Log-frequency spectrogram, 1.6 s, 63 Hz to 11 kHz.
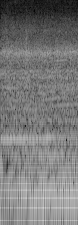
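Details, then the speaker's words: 1996 Ford F-150, 130,000 miles, after replacing spark plugs (#5 had a loose spinning electrode causing a miss and valve-tap noise): smooth even idle with a steady low drone, no ticking or missing; running on all six cylinders. "but as you can hear she's going pretty good right now know for something that's got 130 000 miles on there"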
